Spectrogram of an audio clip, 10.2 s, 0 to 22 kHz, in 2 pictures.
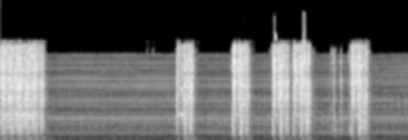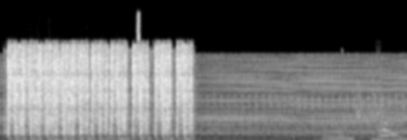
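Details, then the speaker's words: Teletype 33 at power-up: loud mechanical buzz from the back persists between bursts of typewriter-like clatter, with erratic Line/Local printing that is not working correctly. "With that loud buzz at the back. Sounds mechanical. Very mechanical."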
